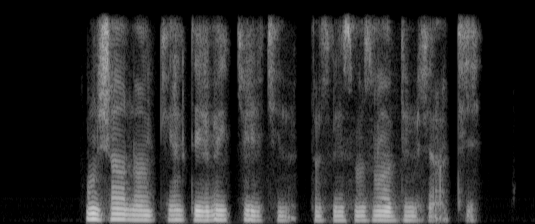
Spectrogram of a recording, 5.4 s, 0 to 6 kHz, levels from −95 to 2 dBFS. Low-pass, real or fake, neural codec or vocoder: 5.4 kHz; fake; autoencoder, 22.05 kHz, a latent of 192 numbers a frame, VITS, trained on one speaker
